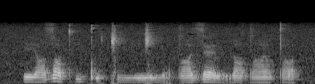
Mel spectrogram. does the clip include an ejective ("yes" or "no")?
yes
